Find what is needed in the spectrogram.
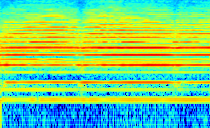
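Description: A fiddle bowing one long, steady D note over a sustained D drone from a play-along track, the player matching the note to the drone to play it in tune.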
